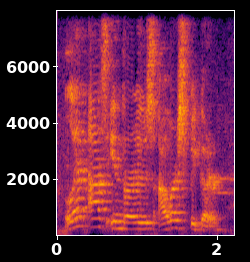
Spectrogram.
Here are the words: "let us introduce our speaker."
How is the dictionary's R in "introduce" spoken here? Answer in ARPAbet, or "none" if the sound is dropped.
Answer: R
